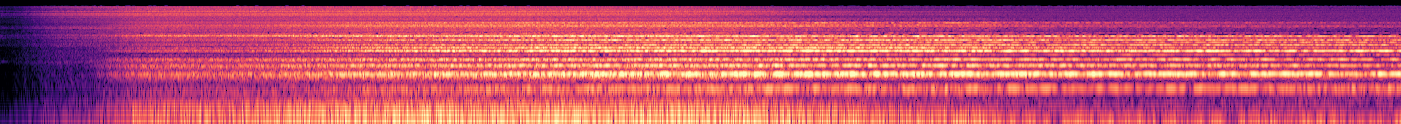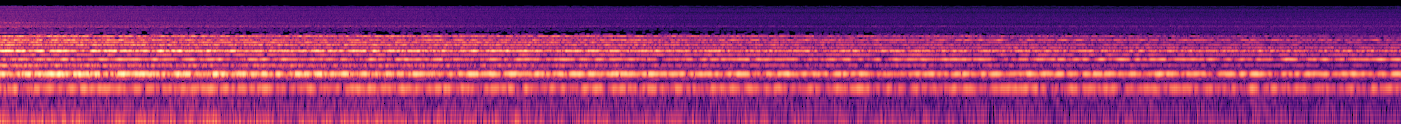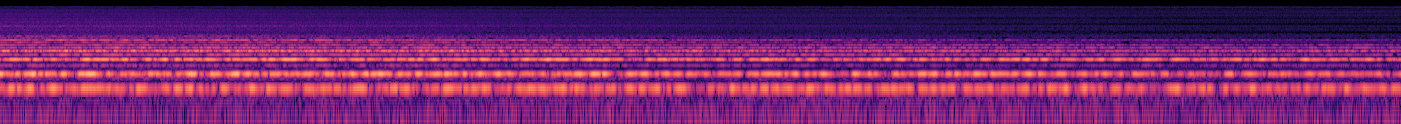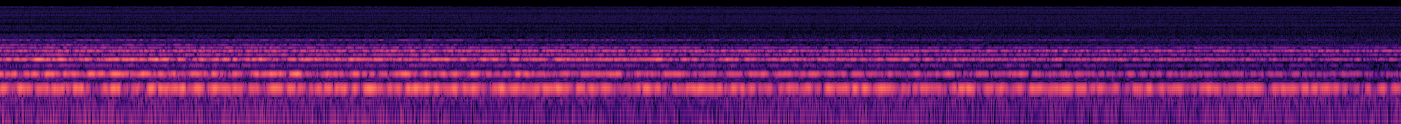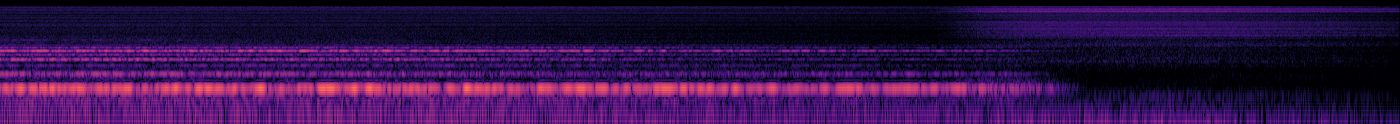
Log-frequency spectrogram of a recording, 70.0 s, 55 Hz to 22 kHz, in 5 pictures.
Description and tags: ambience 03 lightgrey
Sound 3/4, the second highest note - thus light grey, of my epic ambience pack.
Created in Audacity by recording 4 strings of a violine, slowing down tempo, boosting bass frequencies with an equalizer and finally paulstretch. Silence has been truncated and endings are faded.
thrill, ambient, dramatic, atmosphere, suspense, drone, deaf, speechless, atmos, ambiance, tension, space, ambience, numb, soundscape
